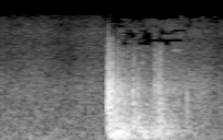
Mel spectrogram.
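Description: Folding chairs in a dining corner flip down with a sudden wooden clack followed by a brief rattling clatter that fades within half a second. No one speaks.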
